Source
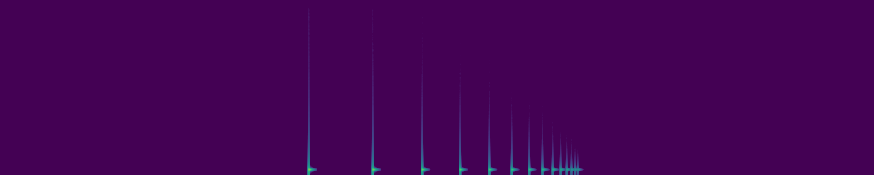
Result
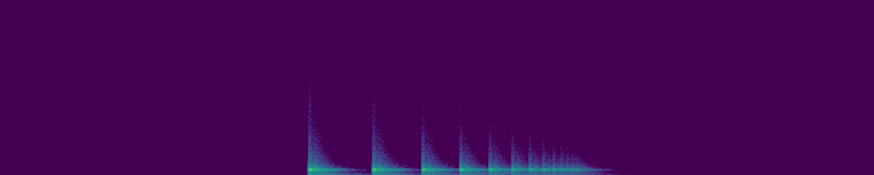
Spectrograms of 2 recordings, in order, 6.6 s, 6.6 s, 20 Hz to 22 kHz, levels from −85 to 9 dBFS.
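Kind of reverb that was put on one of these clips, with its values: simulated room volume 260 m³, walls furnished, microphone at 6.8 m; trim -13.5 dB

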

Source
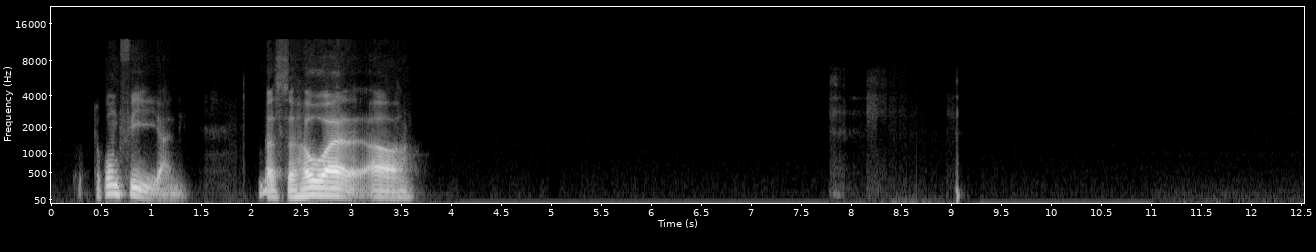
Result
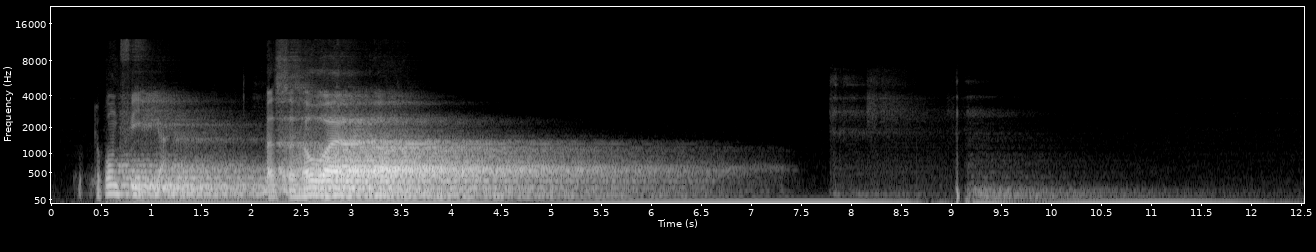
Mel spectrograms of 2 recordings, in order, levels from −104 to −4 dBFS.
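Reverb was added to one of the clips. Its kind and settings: algorithmic reverb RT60 4.9 s, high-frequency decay 0.3×, pre-delay 70 ms, DRR -2 dB; trim -3.5 dB

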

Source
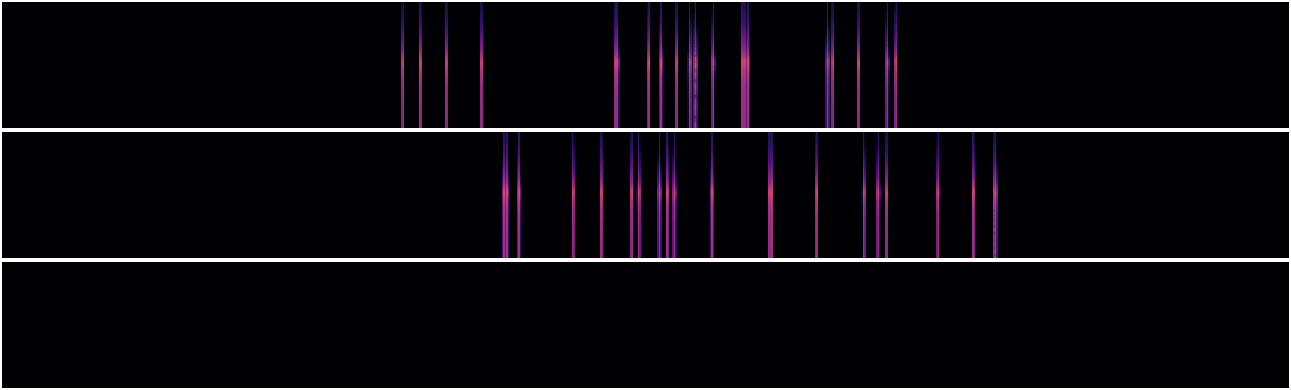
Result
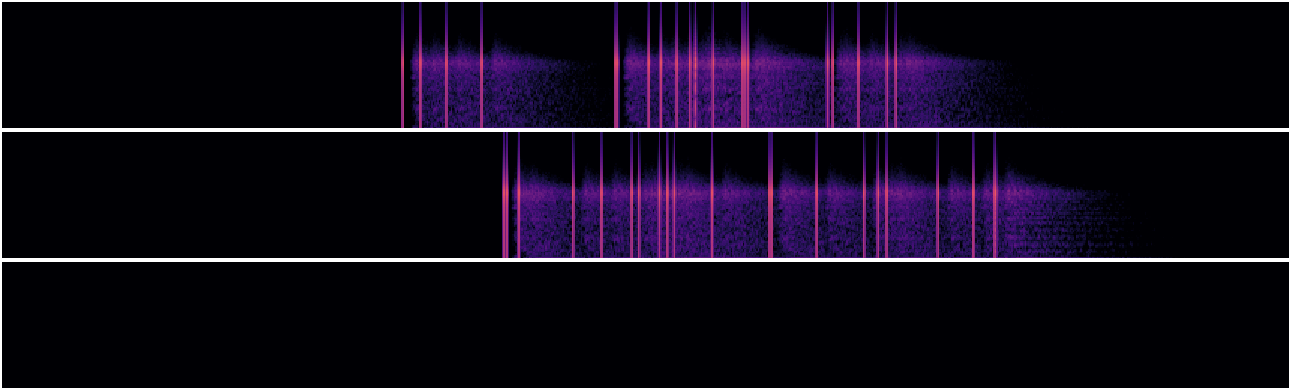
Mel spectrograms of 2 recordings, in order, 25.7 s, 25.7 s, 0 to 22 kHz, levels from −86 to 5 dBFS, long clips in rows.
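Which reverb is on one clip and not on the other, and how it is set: algorithmic reverb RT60 2.4 s, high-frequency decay 0.5×, pre-delay 50 ms, DRR 17.5 dB; trim +3 dB

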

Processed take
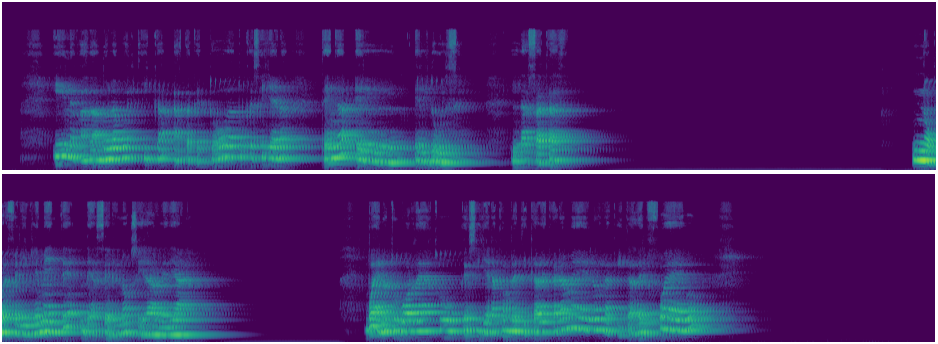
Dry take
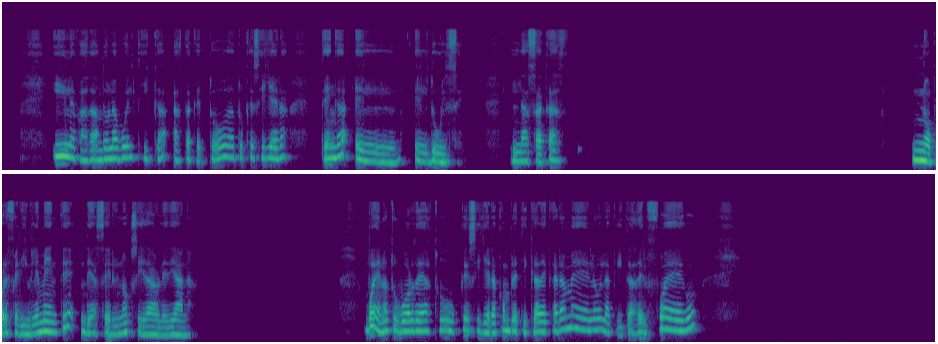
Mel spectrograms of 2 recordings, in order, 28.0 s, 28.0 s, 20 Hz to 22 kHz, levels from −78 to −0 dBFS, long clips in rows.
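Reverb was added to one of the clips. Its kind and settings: spring tank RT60 1.4 s, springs 47 ms, chirp 30 ms, DRR -2 dB

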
